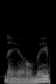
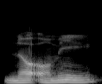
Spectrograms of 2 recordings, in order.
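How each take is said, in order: First: Naomi the English way, nay-OH-mee; everyday English "Naomi", starting nay; English pronunciation. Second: Noomi as no-o-mee, louder; emphatic Hebrew "Noomi", starting no; Hebrew pronunciation. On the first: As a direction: say "Naomi" with an "ay" first vowel. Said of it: "as we would say in English". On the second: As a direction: say "Noomi" with two O sounds in a row. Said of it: "is the pronunciation here". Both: Shown as a demonstration.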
